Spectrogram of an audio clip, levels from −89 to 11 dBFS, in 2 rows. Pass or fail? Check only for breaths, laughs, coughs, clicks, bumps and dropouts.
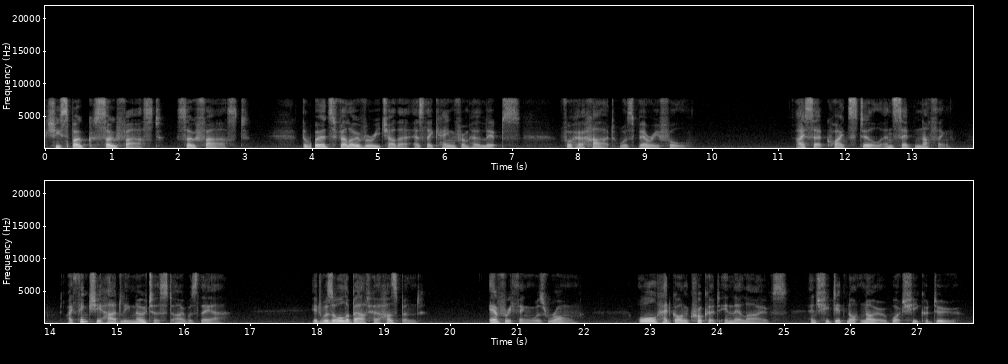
fail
